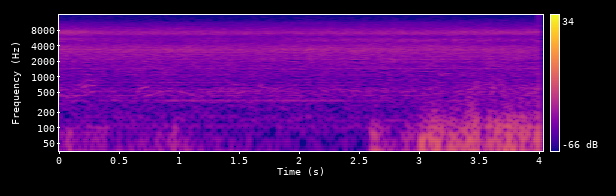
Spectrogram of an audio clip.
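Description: Faint background hiss on the broadcast feed, joined by low, uneven rumbling in the last second and a half.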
